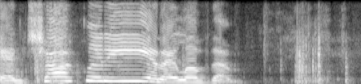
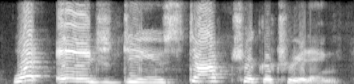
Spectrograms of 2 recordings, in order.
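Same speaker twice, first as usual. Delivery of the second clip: ordinary delivery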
